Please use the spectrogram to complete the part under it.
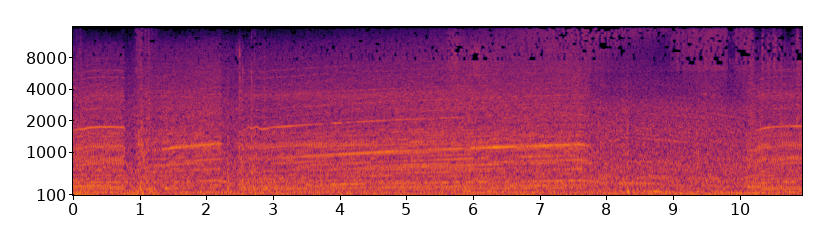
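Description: A race car engine roars loudly, its pitch climbing and dropping as it shifts gears.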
